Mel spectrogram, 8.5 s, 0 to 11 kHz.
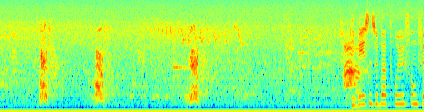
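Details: Rottweiler barking at a 1994 ADRK Körung breed survey: three sharp single barks about a second apart, then a voice speaking at the end over a low hum.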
